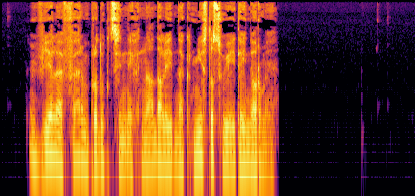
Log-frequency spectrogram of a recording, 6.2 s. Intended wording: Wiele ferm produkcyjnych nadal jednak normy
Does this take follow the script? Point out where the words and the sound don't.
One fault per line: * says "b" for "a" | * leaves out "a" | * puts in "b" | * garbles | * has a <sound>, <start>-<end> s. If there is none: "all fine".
* puts in "nie stosuje tej"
